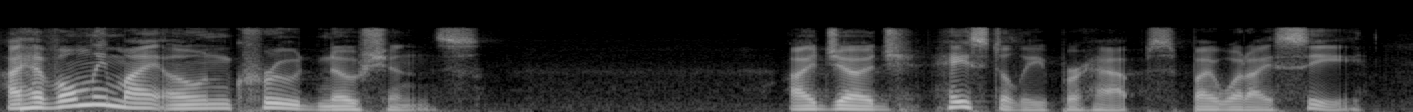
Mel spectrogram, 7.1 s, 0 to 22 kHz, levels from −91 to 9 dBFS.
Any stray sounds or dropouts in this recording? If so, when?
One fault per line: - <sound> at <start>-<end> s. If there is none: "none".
none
